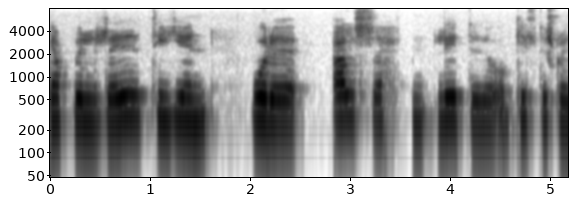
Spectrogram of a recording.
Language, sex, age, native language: Icelandic, female, 11, Icelandic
